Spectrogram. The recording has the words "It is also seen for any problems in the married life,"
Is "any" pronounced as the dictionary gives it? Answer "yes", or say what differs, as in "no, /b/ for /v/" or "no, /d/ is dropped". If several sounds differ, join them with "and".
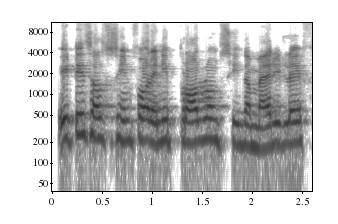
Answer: yes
